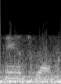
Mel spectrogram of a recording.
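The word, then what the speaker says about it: Antwon: And on Facebook, I go by my name, which is Antoine Carter. So that's A-N-T-W-O-N, last name Carter, C-A-R-T-E-R, on Facebook.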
